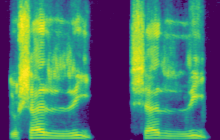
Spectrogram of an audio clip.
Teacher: সময় একটু প্রভাব পড়ে বা অভ্যাসগত কারণেও হয়ে যায়। তোশাররি শাররি রটা একটু মোটার দিকে চলে যাইতে চাই এখানে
